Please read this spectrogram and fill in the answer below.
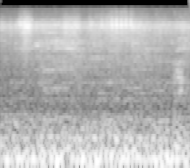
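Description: Steady low background rumble with no distinct tool or part sounds.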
